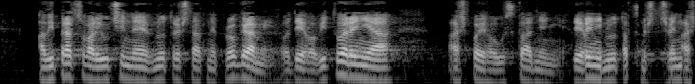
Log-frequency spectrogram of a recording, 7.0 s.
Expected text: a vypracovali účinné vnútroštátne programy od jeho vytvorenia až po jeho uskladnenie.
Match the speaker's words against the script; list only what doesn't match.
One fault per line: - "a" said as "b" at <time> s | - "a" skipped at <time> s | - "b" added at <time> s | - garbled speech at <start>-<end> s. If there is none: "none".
- garbled speech at 5.7-7.0 s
